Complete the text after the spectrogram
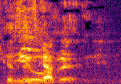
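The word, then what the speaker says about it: Miéville: Oh, wait, I can never pronounce his last, because I always want to say China. Melville, but it's not like... – It's Milieve.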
